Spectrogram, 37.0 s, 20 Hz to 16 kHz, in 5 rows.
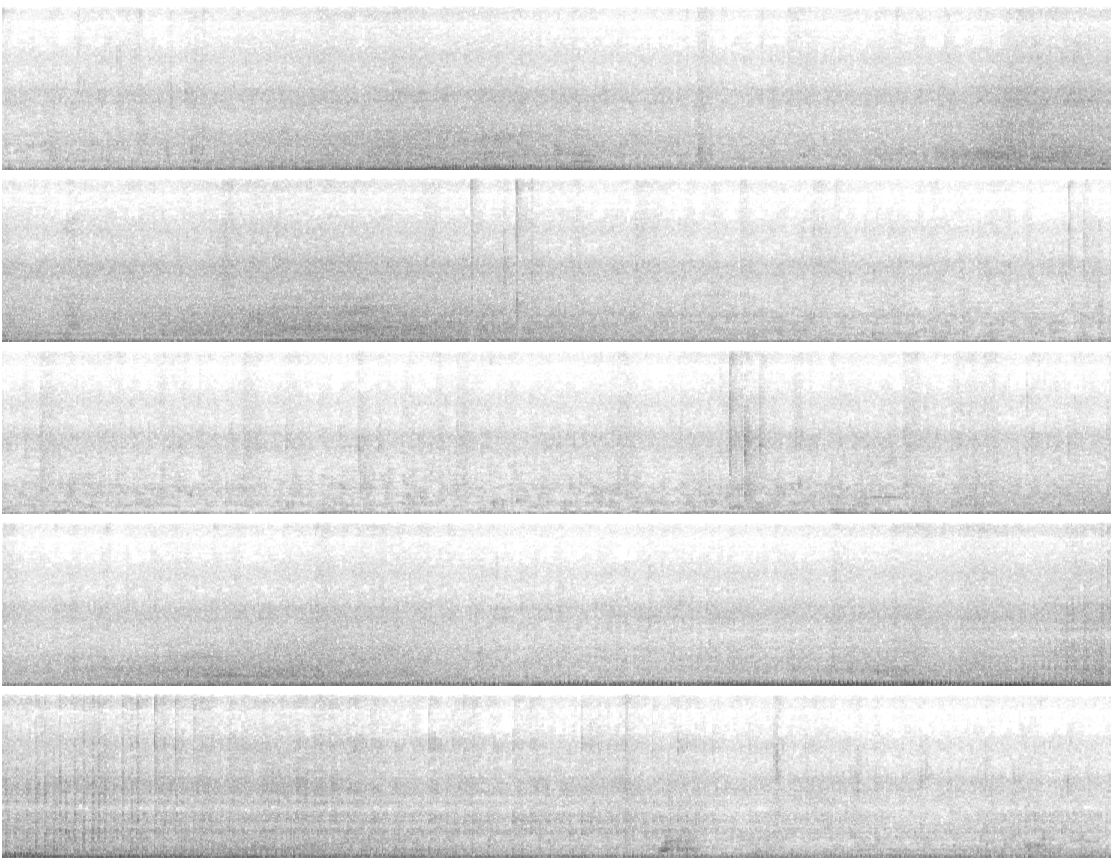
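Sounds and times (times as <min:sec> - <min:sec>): road noise of passing vehicles: 0:00.0 - 0:36.9
vehicle engine humming: 0:00.0 - 0:36.9
small engine humming: 0:20.1 - 0:36.9.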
